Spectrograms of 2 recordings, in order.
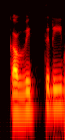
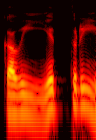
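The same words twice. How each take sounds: First: कवित्री as quick "ka-vi-tri"; wrong dropped syllable. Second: कवियित्री as "ka-vi-yi-tri"; correct y syllable. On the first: Teacher showing the error, कवित्री without its y syllable. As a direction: skip the yi in कवित्री. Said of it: "नहीं होता". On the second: Teacher saying ya belongs here, कवियित्री with yi sounded. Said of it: "यहाँ पे या लगना चाहिए". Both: Shown as a demonstration.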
